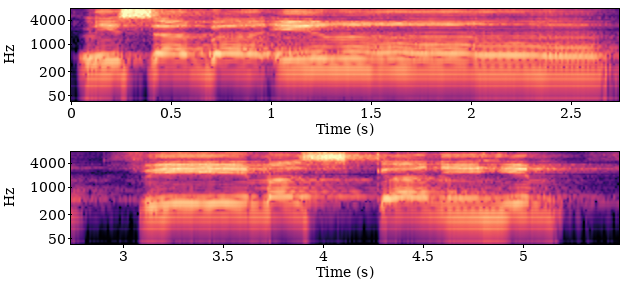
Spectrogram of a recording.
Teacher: Ikhfa itu kita dengungkan, kita panjangkan sedikit, kita tahan membacanya ketika membaca tanwin ini.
